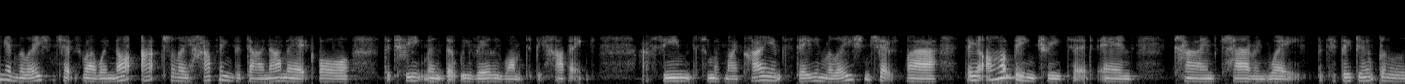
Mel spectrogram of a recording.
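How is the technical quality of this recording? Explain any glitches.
Quality is poor, with plainly audible codec damage throughout. GSM full-rate codec coding, consistent with 13 kbps, rebuilds the speech from a vocal-tract model driven by sparse pulses. It confines the audio to roughly 250 Hz to 3.7 kHz, with nothing above 3.8 kHz, and leaves a buzzy, gravelly roughness.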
